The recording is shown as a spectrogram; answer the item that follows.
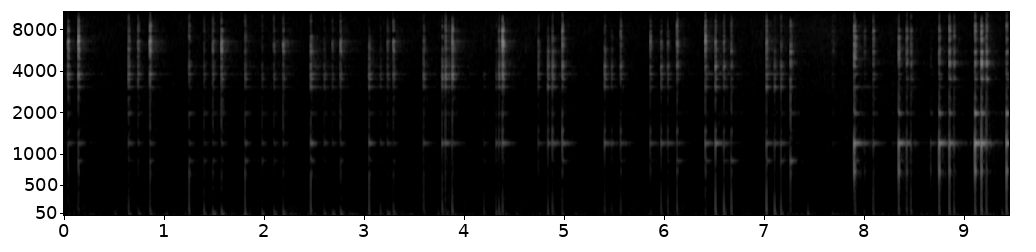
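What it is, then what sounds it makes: Empty glass vase. A small, clear, textured glass vase, hollow and empty, is held close to the microphone and tapped rapidly with fingertips and nails. The taps make short, bright clinks that ring briefly around 1.2 kHz over soft, dull thuds from the fingers.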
